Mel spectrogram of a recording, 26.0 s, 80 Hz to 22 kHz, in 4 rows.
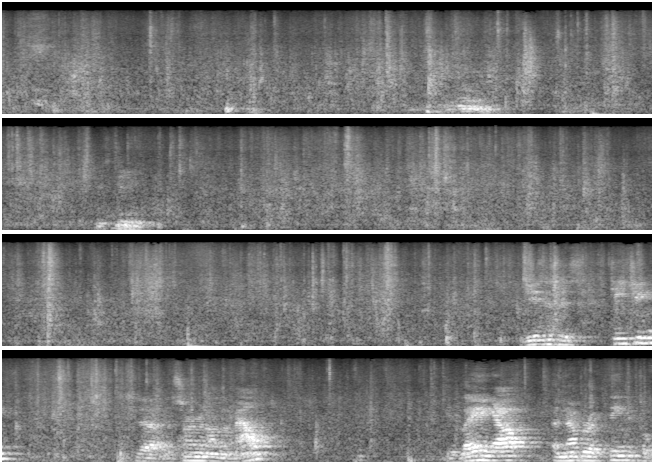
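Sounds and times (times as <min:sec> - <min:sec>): book pages rustling: 0:00.0 - 0:26.0
low vocal murmurs: 0:04.3 - 0:05.0.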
